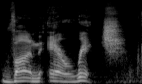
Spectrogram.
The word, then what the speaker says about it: Von Erich: It should actually be pronounced van air rich.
